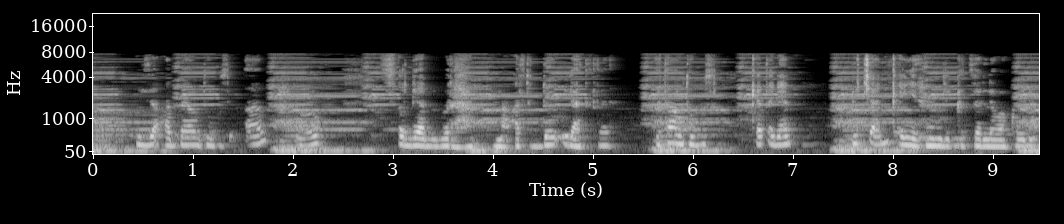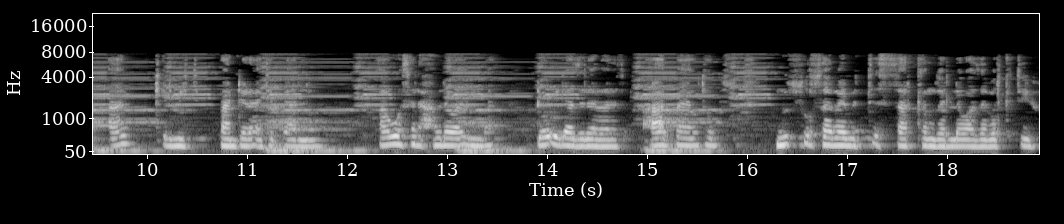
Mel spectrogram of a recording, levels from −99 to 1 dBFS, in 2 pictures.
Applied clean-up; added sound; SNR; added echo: classical method WPE with log-MMSE.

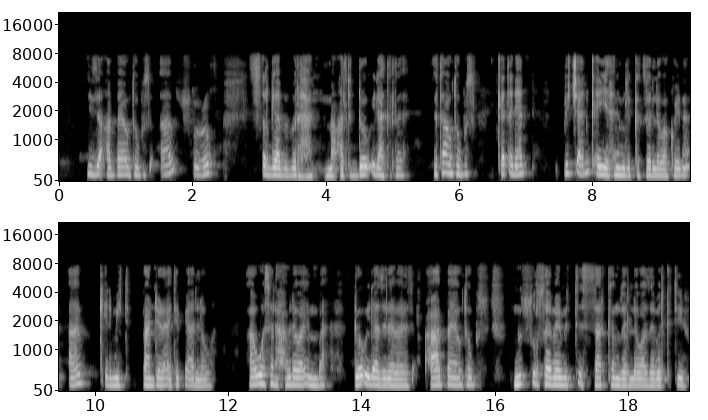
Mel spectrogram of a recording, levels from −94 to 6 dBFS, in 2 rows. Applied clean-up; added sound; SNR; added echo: none; none; none; none.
